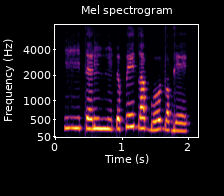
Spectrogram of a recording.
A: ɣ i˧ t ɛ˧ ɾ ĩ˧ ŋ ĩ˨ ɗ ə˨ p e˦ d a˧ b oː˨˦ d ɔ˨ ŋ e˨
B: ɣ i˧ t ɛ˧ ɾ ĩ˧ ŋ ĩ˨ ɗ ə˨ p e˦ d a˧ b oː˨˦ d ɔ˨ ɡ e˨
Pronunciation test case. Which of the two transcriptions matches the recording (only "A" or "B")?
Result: B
